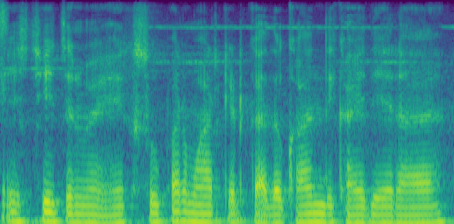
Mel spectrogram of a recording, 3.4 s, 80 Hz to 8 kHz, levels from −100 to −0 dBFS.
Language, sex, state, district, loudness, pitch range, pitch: Hindi, male, Jharkhand, Ranchi, -15 LUFS, 105-120 Hz, 110 Hz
